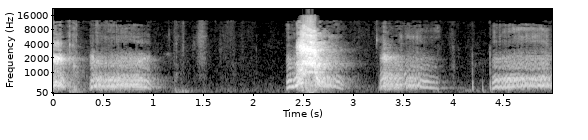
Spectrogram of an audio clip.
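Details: Corgi puppy of the Pembroke Welsh breed giving short, harsh, harmonic yaps in spaced bursts, with one louder, shriller squeal in the middle and quiet gaps between calls.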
